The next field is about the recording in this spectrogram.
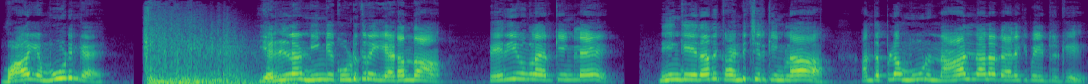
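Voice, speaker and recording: A man voicing a furious farmer father in a cartoon, shouting accusations in a Kanyakumari Tamil accent. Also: fairly high pitch, flat delivery, moderate pace, muffled recording, lightly acted. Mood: angry. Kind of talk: cartoon voice acting.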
